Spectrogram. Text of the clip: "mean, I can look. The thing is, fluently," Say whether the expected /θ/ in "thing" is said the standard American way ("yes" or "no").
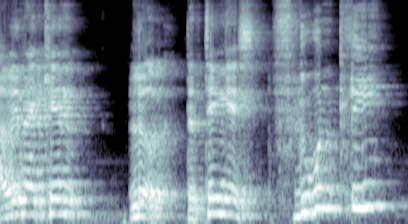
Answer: no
